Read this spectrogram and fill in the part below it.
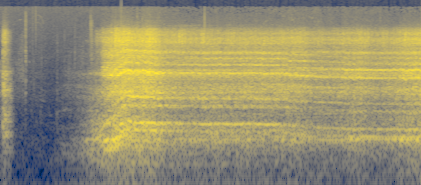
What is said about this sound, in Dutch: Begin maar met pompen.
